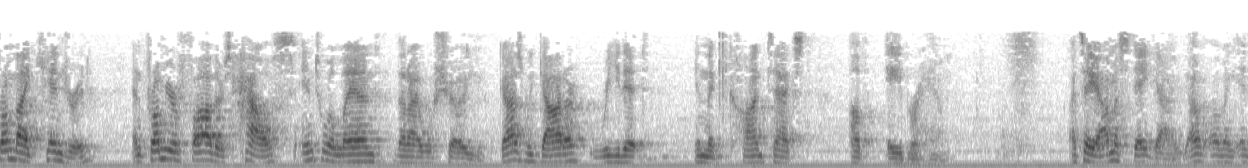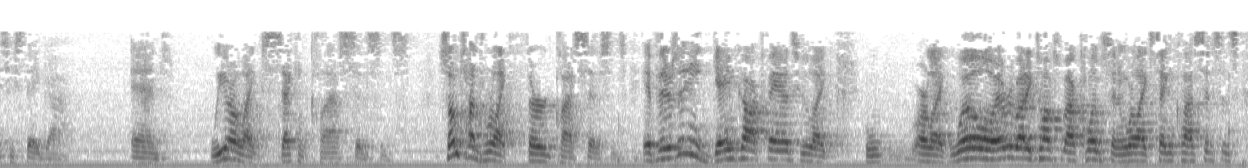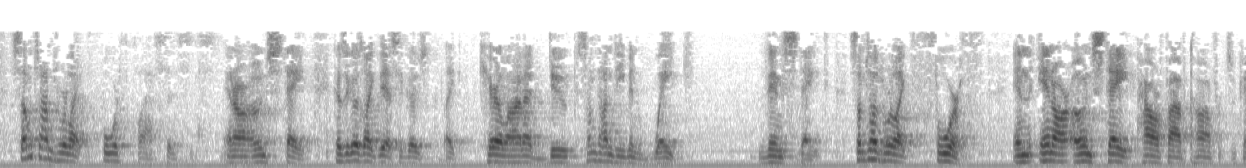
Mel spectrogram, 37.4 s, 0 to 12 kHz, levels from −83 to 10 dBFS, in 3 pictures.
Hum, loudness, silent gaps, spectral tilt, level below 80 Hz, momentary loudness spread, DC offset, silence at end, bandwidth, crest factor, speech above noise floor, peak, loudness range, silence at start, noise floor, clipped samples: none; -23 LUFS; none; -5 dB/octave; -46 dBFS; 16 LU; under 0.1%; 0 s; 6.4 kHz; 22 dB; 22 dB; -2 dBFS; 9 LU; 0 s; -45 dBFS; under 0.1%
